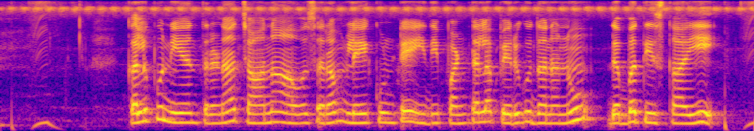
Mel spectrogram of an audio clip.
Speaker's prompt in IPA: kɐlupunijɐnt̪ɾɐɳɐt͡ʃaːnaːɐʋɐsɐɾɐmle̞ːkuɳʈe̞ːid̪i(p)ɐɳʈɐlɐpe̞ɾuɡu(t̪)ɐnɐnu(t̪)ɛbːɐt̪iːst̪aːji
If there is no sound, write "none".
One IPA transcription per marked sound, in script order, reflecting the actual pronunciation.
p, d̪, d̪

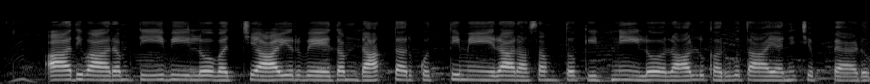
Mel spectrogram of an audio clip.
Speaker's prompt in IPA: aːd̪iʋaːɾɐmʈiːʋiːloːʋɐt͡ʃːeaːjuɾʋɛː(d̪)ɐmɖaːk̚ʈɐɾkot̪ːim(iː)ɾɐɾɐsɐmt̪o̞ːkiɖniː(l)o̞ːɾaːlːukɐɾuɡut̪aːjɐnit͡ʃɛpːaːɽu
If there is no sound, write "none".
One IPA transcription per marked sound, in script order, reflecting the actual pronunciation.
d̪, iː, l

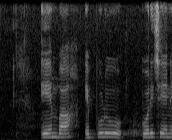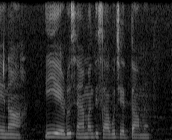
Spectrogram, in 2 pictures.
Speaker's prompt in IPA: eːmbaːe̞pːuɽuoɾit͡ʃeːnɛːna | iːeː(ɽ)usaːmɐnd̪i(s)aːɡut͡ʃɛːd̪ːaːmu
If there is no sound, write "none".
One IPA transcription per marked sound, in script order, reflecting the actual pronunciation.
ɽ, s

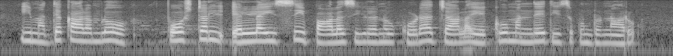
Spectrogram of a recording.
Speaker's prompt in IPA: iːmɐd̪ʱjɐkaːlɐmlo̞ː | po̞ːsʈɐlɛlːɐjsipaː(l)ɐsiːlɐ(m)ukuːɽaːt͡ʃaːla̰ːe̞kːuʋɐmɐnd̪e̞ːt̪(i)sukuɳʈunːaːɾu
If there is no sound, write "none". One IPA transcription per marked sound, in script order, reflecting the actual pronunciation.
l, n, iː

